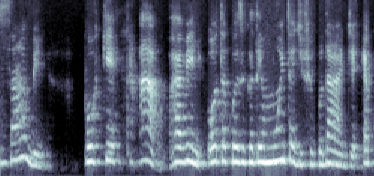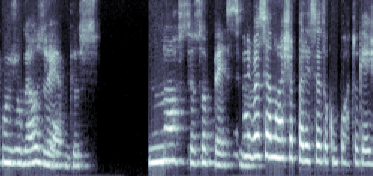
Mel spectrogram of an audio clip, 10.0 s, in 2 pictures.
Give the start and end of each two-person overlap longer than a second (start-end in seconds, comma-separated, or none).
none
